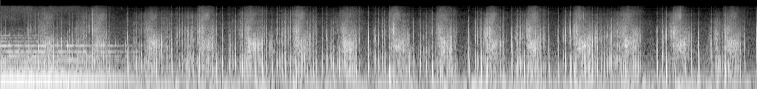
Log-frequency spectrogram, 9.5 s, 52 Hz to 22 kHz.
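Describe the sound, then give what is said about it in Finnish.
Steady footsteps crunch through snow at a walking pace. Each step is a gritty squeak-crunch repeating about twice a second, preceded by a brief tonal chime at the start. The sound is played on Finland's Radio Suomi. “Täällä Radio Suomessa narskuu taas lumi askeleen alla ja se tarkoittaa sitä, että Luonto Suomen lumiilta jatkuu tästä eteenpäin aina kello 20 saakka.”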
